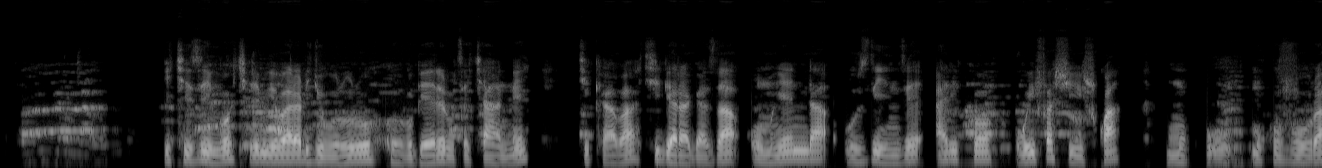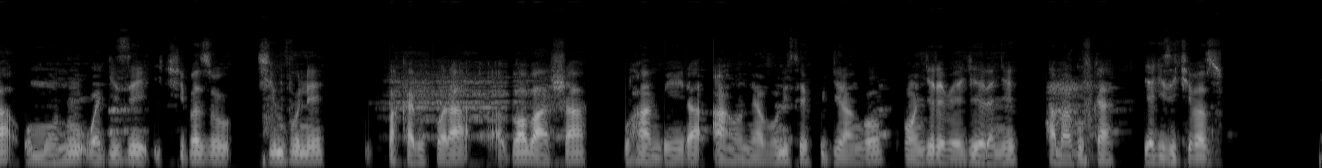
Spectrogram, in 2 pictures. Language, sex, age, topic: Kinyarwanda, male, 18-24, health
